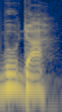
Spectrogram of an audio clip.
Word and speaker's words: Buddha: I mean, why do you think the word Buddha has an H there? – Mm. – We don't pronounce it in English, but that's an aspirated voiced consonant that doesn't exist in English.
